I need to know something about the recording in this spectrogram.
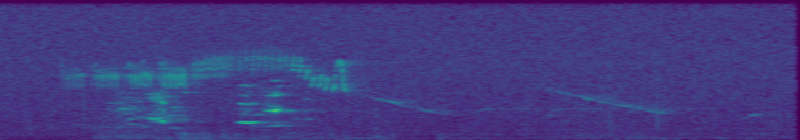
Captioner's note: door creaking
